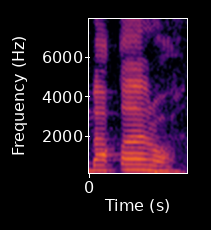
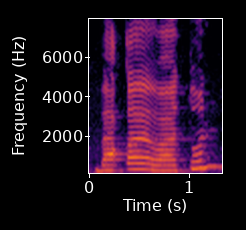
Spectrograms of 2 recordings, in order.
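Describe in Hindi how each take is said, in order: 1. शब्द आख़िरी tun अक्षर के बिना खत्म होता है। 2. शब्द के अंत में आख़िरी tun अक्षर आता है।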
